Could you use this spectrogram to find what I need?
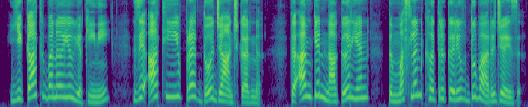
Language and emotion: Kashmiri, neutral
